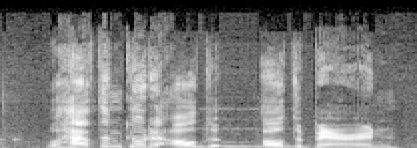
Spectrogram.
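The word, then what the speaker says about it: Aldebaran: have them go to Alder Baron aldebran I think it's pronounced all debran and we'll do it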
